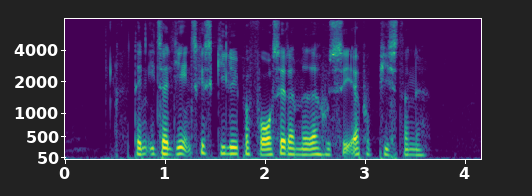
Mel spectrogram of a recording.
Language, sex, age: Danish, male, 25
